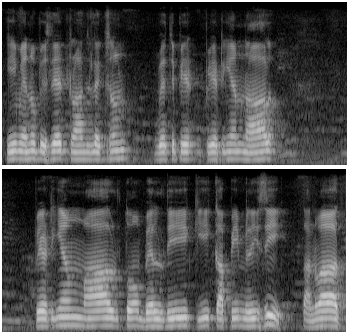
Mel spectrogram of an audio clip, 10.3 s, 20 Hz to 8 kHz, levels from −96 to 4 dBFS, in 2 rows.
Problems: none marked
